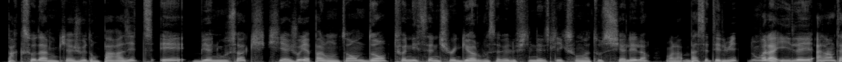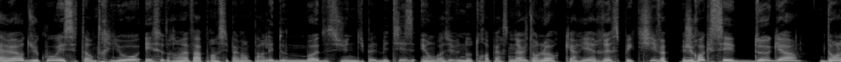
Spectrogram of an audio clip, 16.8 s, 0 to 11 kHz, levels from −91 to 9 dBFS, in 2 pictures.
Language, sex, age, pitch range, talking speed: French, female, 20-39, 195-225 Hz, 290 wpm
